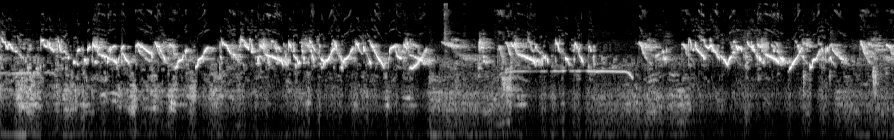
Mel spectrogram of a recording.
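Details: Oriental white-eye singing a lure song to set other birds singing; continuous bright high chatter of quick slurred chirps, a pause near four seconds, and a long steady whistled tone around five to six seconds.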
